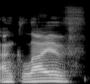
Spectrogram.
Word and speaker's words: Ankalaev: Yeah, Ankalaev, yeah.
